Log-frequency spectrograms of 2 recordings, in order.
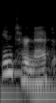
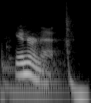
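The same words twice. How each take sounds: First: The t sound after the n is pronounced. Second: The t sound after the n is dropped. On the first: "instead of saying" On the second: "we'll actually drop the T sound"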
